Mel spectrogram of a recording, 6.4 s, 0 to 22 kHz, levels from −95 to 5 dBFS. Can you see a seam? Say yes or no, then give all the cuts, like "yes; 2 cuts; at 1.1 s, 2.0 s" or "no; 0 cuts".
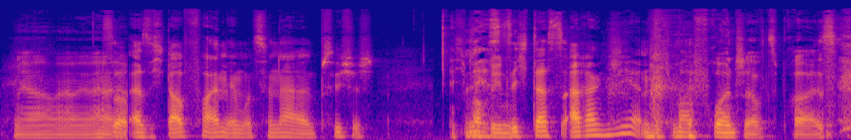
yes; 2 cuts; at 0.9 s, 3.2 s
